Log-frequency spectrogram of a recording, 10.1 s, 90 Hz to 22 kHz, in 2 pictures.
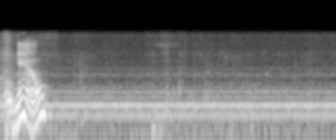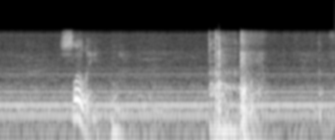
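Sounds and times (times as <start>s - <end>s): mains hum: 0.0s - 10.0s.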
